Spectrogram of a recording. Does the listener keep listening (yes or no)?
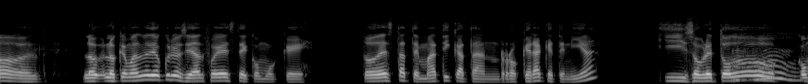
yes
